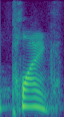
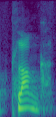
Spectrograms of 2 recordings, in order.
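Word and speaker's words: Planck: space is called the plank length or plun length if you're going to give it the proper German pronunciation the plunk length is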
